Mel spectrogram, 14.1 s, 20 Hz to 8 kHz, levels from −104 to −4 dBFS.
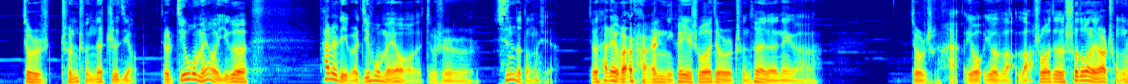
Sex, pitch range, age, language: male, 85-125 Hz, 20-39, Chinese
